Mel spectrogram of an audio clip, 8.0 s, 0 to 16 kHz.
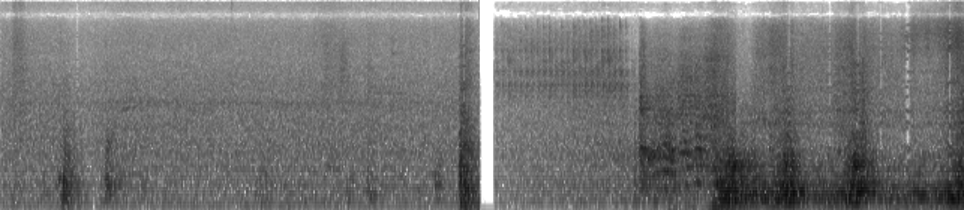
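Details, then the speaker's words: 2002 Mazda MPV V8 just after a DIY oil change: short crank, then a steady, even idle with no knocks or misses; sounds healthy. "Well, that sounds pretty good. And that's how you do an oil change on a V8 Mazda."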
